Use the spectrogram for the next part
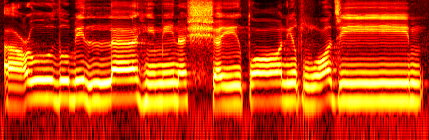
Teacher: জুটা জিহ্বার আগা উপরের দাঁতের আগার সঙ্গে লাগিয়ে নরম করে পড়তে হয় · আইন কণ্ঠনালীর মাঝখানে চেপে চেপে উচ্চারিত হয়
